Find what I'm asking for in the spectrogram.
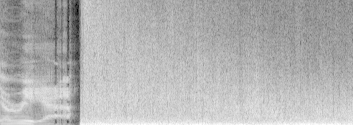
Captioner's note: nuclear explosion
